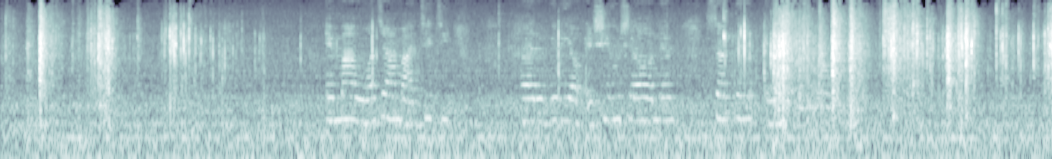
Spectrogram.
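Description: A plastic snack bag crinkles as it is handled.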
